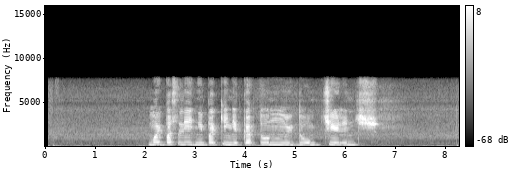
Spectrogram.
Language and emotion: Russian, sad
